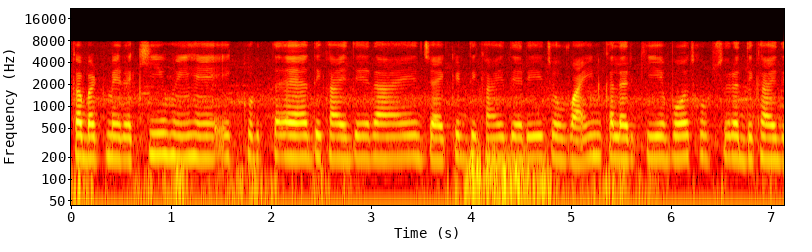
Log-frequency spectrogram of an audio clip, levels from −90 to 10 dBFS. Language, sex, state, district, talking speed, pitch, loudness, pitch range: Hindi, female, Bihar, Gaya, 220 wpm, 195 Hz, -20 LUFS, 190-200 Hz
